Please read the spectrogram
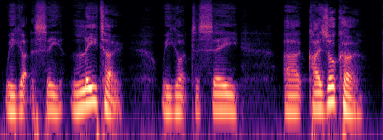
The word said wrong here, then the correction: Kaizoku: Is that how you say it? Elmas, was that how you say it? Do I look Japanese to you? So, my mistake, Elliot, that's how, Kaizoku? – Kaizoku. – Kaizoku.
